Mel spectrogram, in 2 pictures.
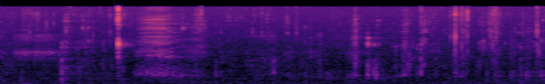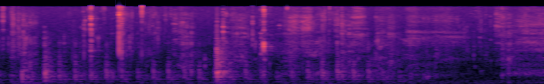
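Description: Close-up eating sounds of fried tilapia and banku eaten by hand: chewing and crunching, with many scattered sharp clicks and smacks.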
